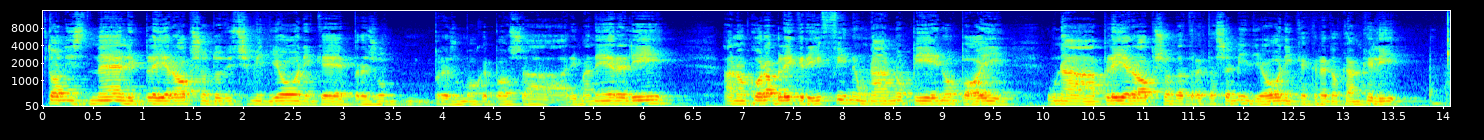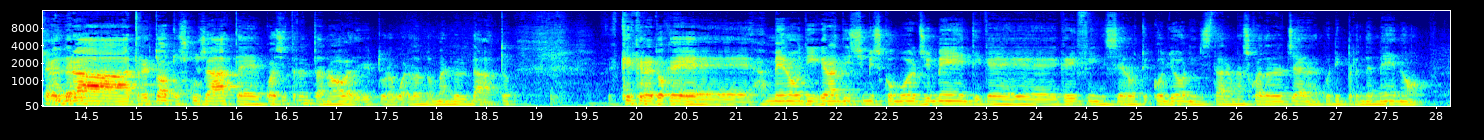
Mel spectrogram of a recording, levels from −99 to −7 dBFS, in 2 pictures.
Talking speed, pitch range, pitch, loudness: 145 wpm, 105-120 Hz, 110 Hz, -33 LUFS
